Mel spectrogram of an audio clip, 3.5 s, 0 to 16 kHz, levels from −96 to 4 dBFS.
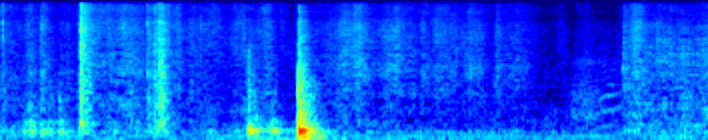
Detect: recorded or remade recorded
